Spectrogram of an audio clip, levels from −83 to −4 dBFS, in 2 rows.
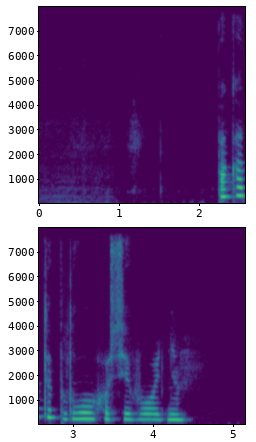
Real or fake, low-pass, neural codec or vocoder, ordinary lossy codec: real; none; none; none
